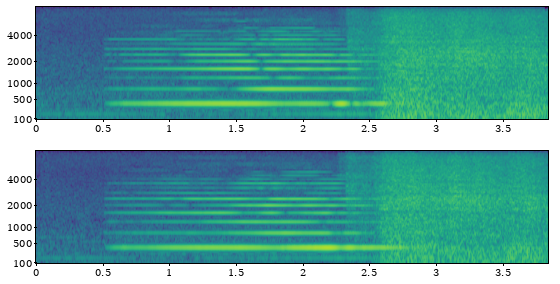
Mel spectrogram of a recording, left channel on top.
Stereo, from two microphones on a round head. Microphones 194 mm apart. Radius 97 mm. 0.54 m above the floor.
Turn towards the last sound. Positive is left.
turn(degrees=-70)  # may be behind; listen again after turning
